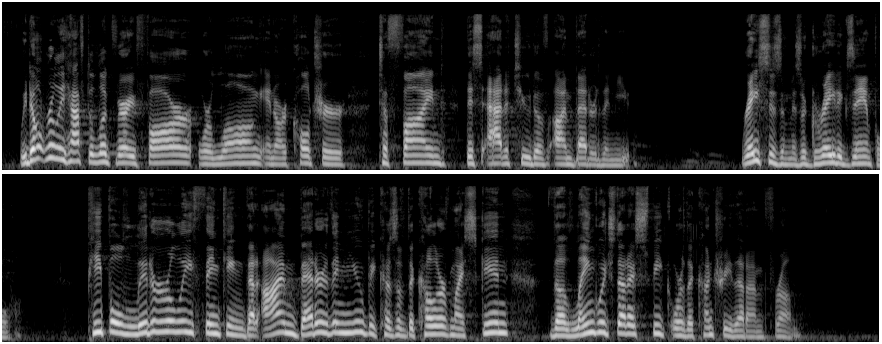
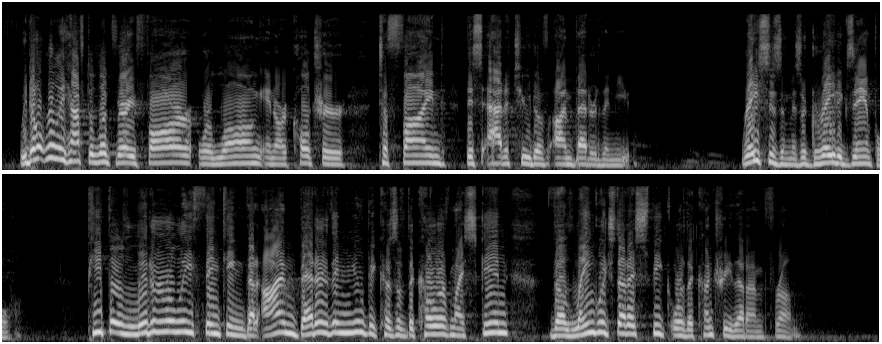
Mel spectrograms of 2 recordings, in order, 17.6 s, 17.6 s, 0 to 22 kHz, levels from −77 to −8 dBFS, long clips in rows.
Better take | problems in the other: first | distortion; slight; 8% of the sound clipped

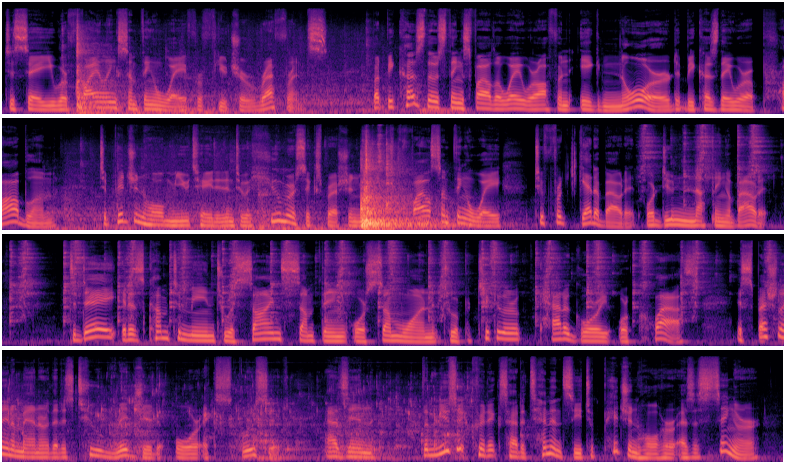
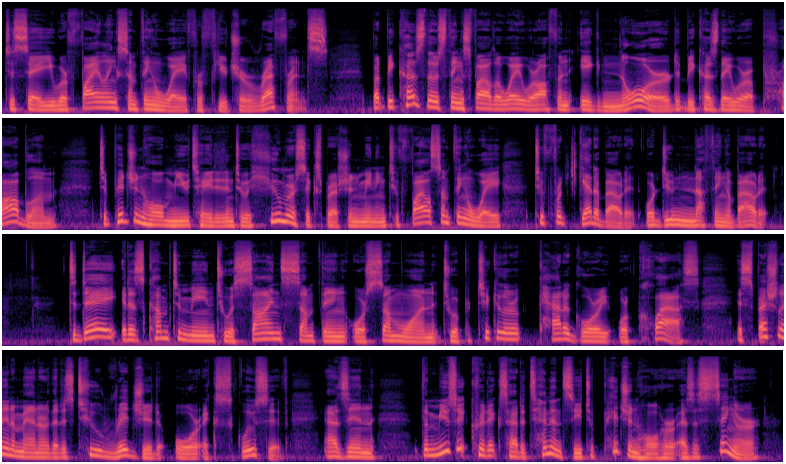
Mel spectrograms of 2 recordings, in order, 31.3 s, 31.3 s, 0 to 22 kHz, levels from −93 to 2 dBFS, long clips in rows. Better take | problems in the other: second | household noises; loud; throughout; 4 dB below the speech

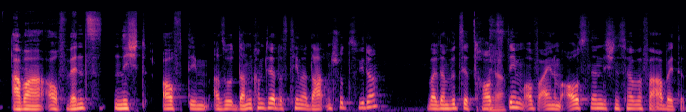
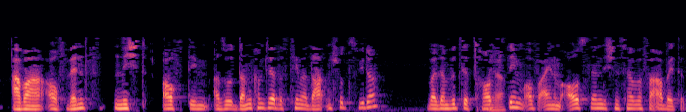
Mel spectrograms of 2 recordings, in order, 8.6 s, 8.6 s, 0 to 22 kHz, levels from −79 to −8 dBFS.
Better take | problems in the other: first | garbled, watery; badly; nothing above 5.5 kHz

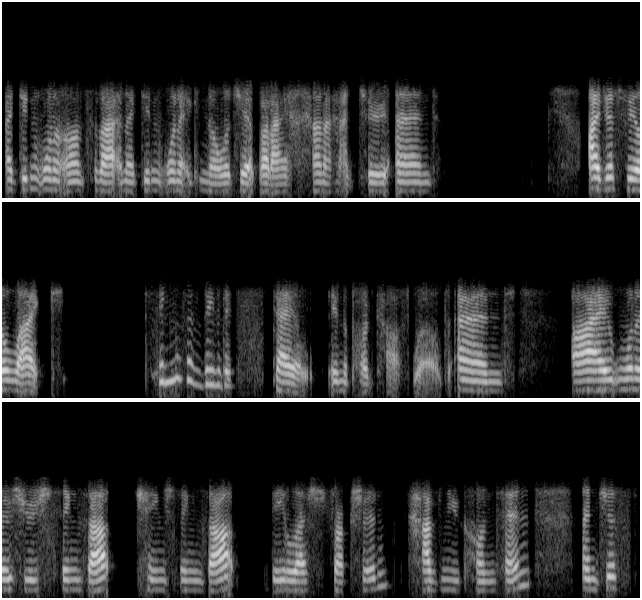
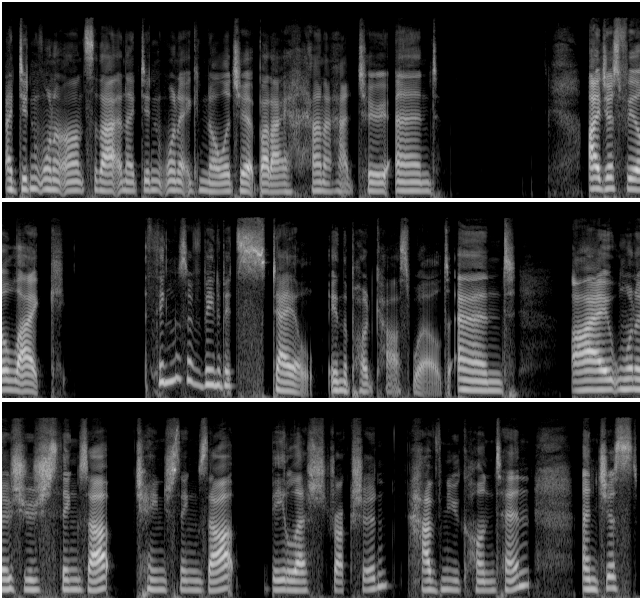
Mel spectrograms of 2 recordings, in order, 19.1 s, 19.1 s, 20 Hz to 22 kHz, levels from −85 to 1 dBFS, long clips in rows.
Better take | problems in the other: second | phone-call audio; poor line

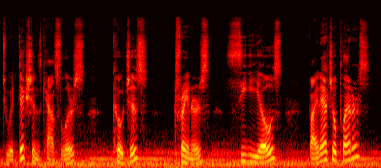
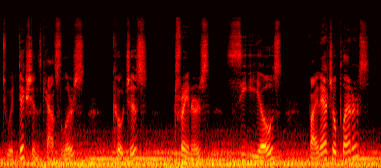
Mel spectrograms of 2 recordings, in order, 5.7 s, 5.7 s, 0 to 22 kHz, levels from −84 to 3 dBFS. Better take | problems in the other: first | low rumble; loud; throughout; 7 dB below the speech; faint in the first

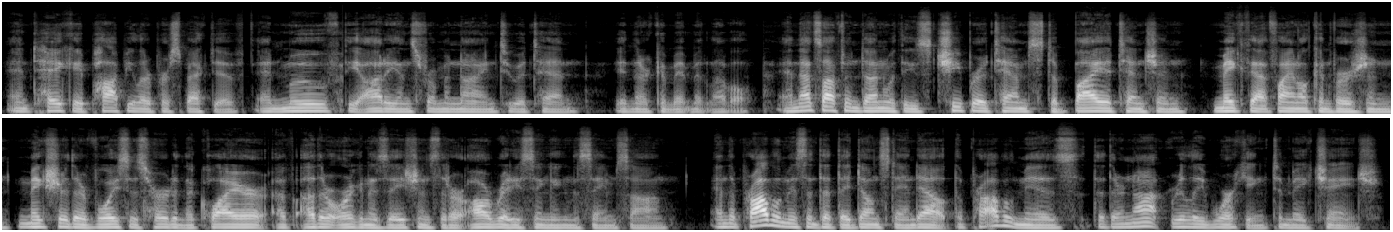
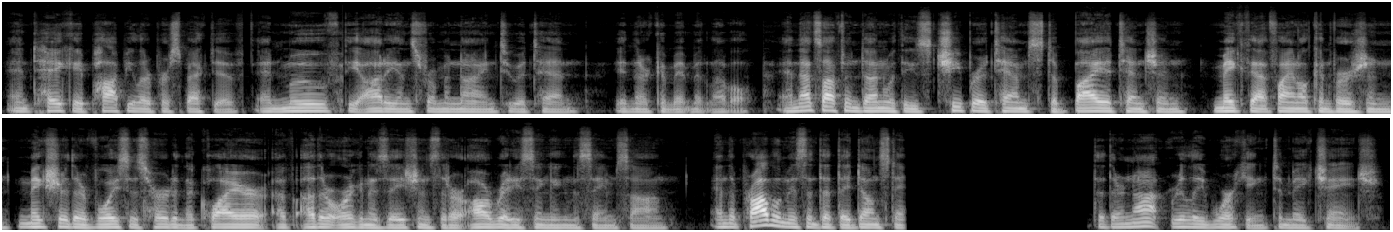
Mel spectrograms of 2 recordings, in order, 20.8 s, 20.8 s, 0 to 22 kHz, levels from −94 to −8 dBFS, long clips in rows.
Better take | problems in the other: first | audio cutting out; at 17 s for 1.5 s

